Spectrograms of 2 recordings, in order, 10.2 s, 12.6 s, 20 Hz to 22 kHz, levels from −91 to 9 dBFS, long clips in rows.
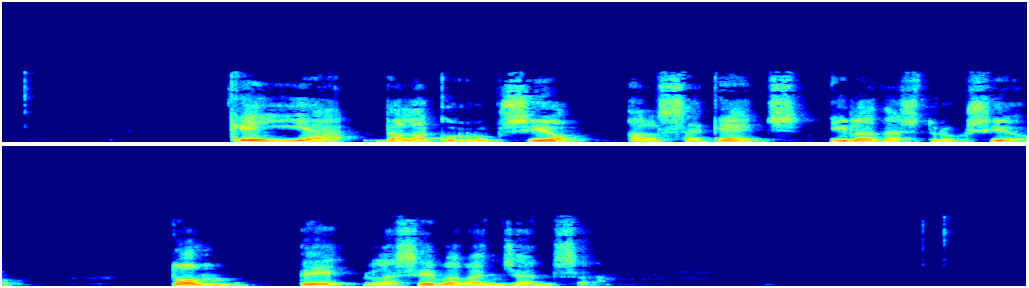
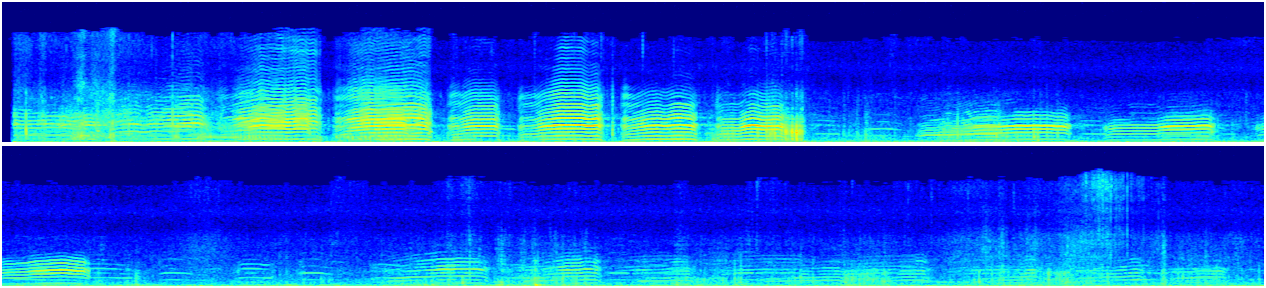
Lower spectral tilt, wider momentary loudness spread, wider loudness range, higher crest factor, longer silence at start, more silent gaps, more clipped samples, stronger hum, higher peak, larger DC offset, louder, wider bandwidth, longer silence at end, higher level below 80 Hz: first, -4.5 dB/octave vs -2 dB/octave; second, 13 LU vs 20 LU; second, 5 LU vs 15 LU; second, 20 dB vs 26 dB; first, 1.15 s vs 0.05 s; first, 5.84-5.90 s vs none; neither; neither; about the same, -6 dBFS vs -6 dBFS; neither; first, -23 LUFS vs -27 LUFS; second, 11.5 kHz vs 19 kHz; first, 2.2 s vs 0 s; second, -72 dBFS vs -46 dBFS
